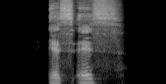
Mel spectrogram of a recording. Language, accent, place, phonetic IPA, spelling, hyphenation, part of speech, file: German, Germany, Berlin, [ˌɛs.ˈʔɛs], SS, SS, symbol / noun, De-SS.ogg
- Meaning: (symbol) One of the official capital forms of ß (the other one is ẞ), or ss used in Swiss and Liechtenstein German, or once ſs (in Antiqua); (noun) abbreviation of Schutzstaffel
